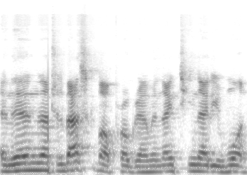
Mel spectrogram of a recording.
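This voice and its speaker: Very fast and in monotone, flat intonation, a man talks in a bright, sharp tone at a fairly high pitch. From northern New Mexico (Santa Fe). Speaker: sports journalist. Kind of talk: casual interview.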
